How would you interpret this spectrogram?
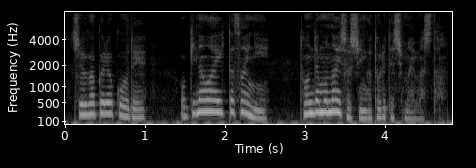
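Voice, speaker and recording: A woman reading a scripted horror story in the first person, with measured storytelling delivery. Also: medium pitch, warm tone. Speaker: ghost story narrator.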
